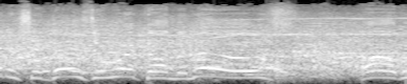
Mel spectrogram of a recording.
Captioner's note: crowd cheering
